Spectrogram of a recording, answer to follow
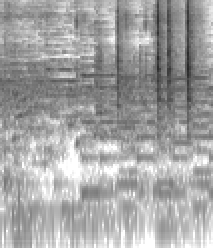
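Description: Electronic game music playing from a claw machine, steady held notes, with a few sharp clicks in the second half.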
